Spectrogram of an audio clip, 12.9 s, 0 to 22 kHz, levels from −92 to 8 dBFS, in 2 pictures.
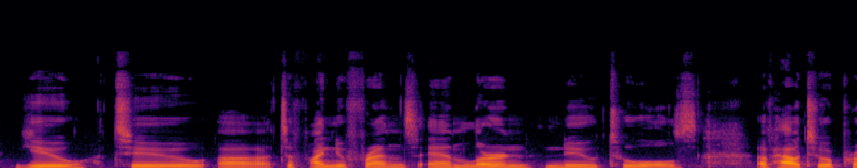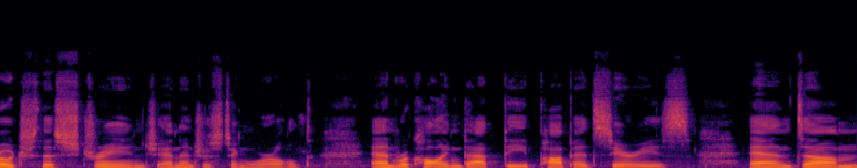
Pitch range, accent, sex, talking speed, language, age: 125-140 Hz, American, female, 135 wpm, English, 30-49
